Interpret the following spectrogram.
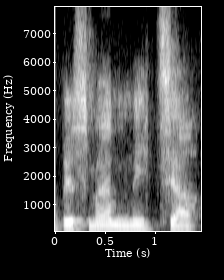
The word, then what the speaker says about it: письменниця: е да просто виправлення щоб зразу же вимовляти це правильно письменниця потрібно проговорювати письменниця Да Ну це як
